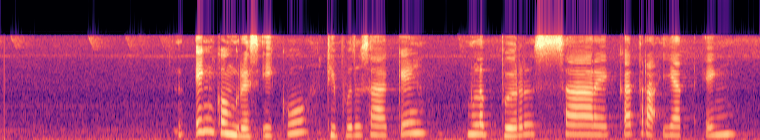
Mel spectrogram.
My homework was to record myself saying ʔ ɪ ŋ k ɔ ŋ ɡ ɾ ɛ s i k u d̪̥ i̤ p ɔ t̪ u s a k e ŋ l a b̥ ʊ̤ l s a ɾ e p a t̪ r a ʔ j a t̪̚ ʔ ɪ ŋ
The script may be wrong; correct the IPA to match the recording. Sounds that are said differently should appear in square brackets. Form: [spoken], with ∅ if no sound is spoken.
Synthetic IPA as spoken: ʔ ɪ ŋ k ɔ ŋ ɡ ɾ ɛ s i k u d̪̥ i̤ p [u] t̪ u s a k e ŋ l [ə] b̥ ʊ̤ [r] s a ɾ e [k] a t̪ r a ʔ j a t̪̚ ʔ ɪ ŋ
